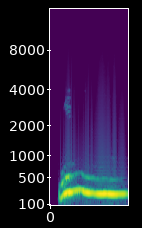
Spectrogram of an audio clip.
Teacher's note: mim tasdid bacaan ghunah atau mendengung ditahan dua harakat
